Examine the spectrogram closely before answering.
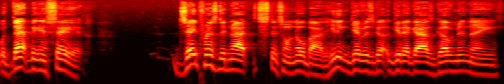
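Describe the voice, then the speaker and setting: A man's voice: mid-range voice, measured pace, mellow. A middle-aged man with a nasal, cold-stuffed voice, giving a blunt, preachy commentary monologue as a vlogger. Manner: blunt, preachy, repeats himself when fired up. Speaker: vlogger commenting on current events.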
